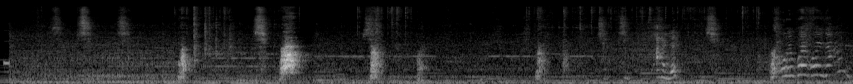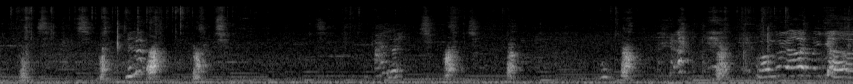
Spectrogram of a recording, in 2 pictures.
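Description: Toy poodle barking in short, sharp, separate barks, about a dozen spread irregularly, the loudest about three seconds in: alarm barking at a disguised stranger coming into the house.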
